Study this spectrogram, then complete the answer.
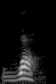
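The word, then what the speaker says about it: oie: une wa يعني الوزة. une wa كتير هينة نلفظها wa، بس نتذكر إنه نحط لها E muet لأن c'est un nom féminin.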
